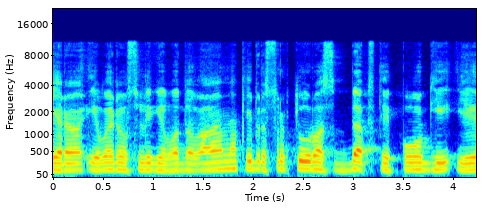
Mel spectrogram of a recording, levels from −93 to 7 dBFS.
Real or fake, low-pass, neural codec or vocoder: fake; 10.8 kHz; codec, 24 kHz, 1 kbps, SNAC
